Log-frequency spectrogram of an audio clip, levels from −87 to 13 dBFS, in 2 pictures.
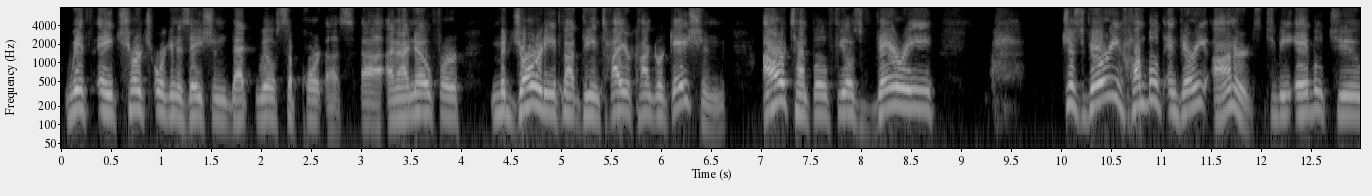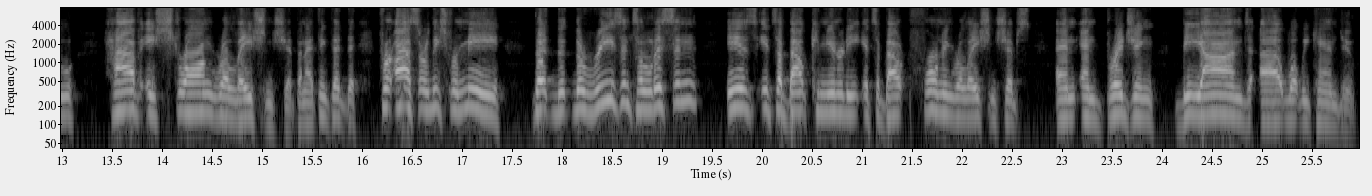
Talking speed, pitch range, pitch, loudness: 165 wpm, 135-175 Hz, 150 Hz, -30 LUFS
